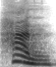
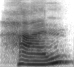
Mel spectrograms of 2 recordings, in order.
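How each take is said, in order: First: The pitch falls across the syllable. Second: The pitch does not fall across the syllable.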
